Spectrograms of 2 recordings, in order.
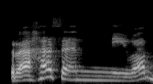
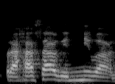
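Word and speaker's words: प्रहसन्निव: Otherwise, some people will use prahasa vinniva like that. Praha sanniva. Pra first you pronounce, then sanniva comes.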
